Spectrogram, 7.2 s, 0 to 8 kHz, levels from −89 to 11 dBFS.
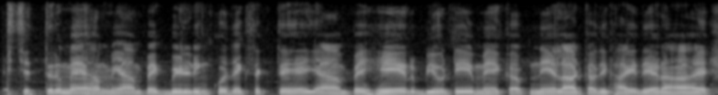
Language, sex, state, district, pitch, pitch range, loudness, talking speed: Hindi, male, Maharashtra, Solapur, 160 Hz, 155-175 Hz, -24 LUFS, 175 wpm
